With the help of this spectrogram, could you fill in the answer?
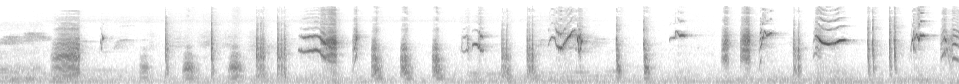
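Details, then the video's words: Male Javan myna, adult, singing as a model for a young bird: dense clicks and sharp ticks interspersed with looping whistled notes and harsh squawks, irregular and busy. "Masteran Burung Jalak Muda Dengan Suara Jalak kebo Jantan Full isian"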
